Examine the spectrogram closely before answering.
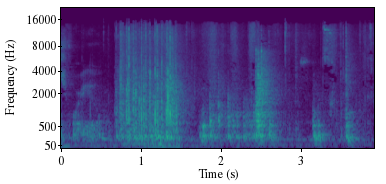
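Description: Cards shuffle and riffle against each other close by.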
